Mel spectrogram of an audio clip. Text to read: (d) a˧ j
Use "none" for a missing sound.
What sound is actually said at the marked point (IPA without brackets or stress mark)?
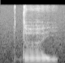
d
